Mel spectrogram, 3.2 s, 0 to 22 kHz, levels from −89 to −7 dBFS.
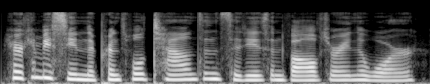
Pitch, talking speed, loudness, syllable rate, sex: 225 Hz, 240 wpm, -16 LUFS, 6.5 syllables/s, female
